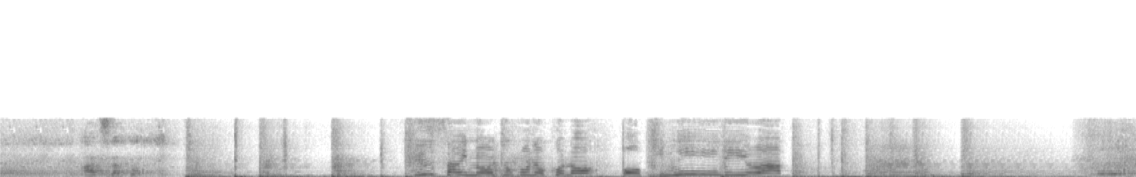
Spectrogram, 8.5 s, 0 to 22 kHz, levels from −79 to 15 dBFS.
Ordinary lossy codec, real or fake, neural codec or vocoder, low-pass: none; fake; codec, 16 kHz, 1.1 kbps, Voila-Tokenizer; none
